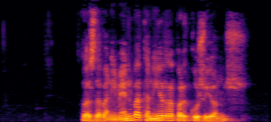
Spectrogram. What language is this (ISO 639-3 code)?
cat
